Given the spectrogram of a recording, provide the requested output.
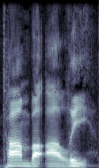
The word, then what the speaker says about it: Hali: Hali? How do you say his name? – Tamba Ali.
